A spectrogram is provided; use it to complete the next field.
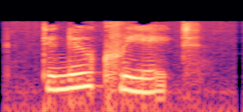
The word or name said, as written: denucleate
